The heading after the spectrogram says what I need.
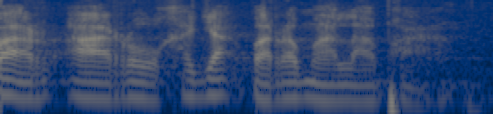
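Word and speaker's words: อาโรคยา ปรมา ลาภา: คือ อาโรคยะ ปรมาลาภา นะ บาง ท่าน ก็ ไป อ่าน ว่า อาโค อโรคยา แยก กับ จะ แยก กับ ปรมา ออก จาก กัน หรือ จะ เป็น คำ เดียว กัน น อ่าน ว่า อโรคย ปรมาลภา เรา มัก จะ แปล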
